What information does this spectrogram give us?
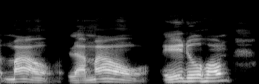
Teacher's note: wau huruf mad tetapi dia tidak dibaca dengan mad tak boleh baca dengan mad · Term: bacaan lin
